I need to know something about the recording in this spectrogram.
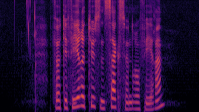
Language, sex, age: Norwegian, female, 56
